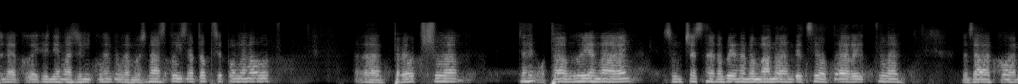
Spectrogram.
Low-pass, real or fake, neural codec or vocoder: 7.2 kHz; fake; codec, 16 kHz, 0.5 kbps, FreqCodec, smaller model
